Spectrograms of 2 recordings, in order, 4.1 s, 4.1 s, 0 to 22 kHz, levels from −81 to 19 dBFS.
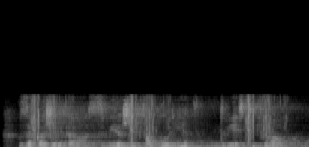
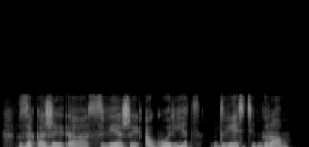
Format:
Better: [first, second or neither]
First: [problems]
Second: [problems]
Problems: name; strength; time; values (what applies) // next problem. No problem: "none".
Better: second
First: background sound (Crumpling, crinkling); 6 dB below the speech // room echo; dies away in 1.9 s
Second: none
